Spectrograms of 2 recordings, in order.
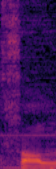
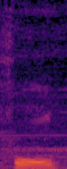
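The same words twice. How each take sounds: First: The word is said with a non-English pronunciation. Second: The word is said with an English pronunciation. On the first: The speaker calls it right. "we say it Fall" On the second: The speaker calls it wrong. "you English guys have ruined that word and say Fall"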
